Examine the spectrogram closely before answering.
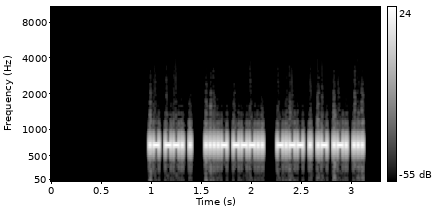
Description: Morse code, heard as a keyed tone, about 60 wpm, 700 Hz. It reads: AGE 48 YEARS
